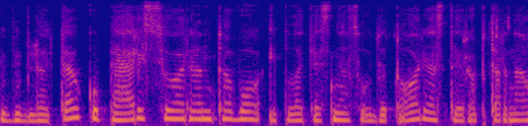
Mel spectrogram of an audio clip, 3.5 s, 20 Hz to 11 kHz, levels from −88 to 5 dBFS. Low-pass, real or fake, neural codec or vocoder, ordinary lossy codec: 9.9 kHz; real; none; Opus, 16 kbps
